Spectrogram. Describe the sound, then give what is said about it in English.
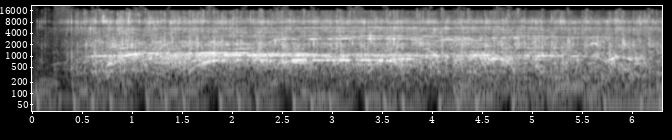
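A studio audience applauds and cheers steadily, a dense wash of clapping with whoops and shouts rising over it, sustained at a fairly loud level throughout. “And then also before we move on any further, I'd like to welcome in our studio audience.”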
